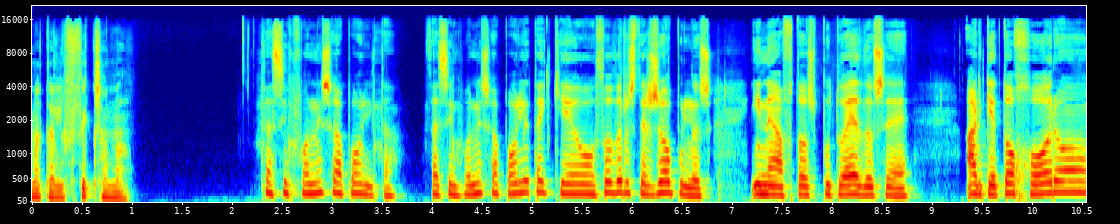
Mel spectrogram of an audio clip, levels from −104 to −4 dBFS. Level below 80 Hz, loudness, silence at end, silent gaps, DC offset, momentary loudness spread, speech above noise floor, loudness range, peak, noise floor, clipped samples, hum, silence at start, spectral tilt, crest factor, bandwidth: -52 dBFS; -20 LUFS; 0 s; none; under 0.1%; 9 LU; 57 dB; 5 LU; -4 dBFS; -77 dBFS; under 0.1%; none; 0 s; -5.5 dB/octave; 16 dB; 17 kHz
